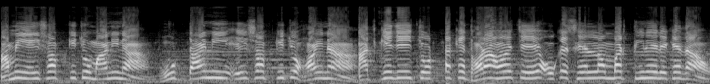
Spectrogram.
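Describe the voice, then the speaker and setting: A cartoonish character voice at a moderate pace, with clear background noise. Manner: firm, authoritative.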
